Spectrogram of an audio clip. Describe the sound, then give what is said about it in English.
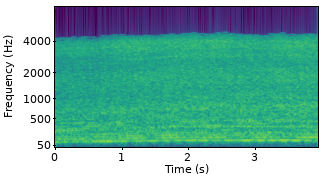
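A propeller plane's engine roars loudly and steadily in a dive, a dense droning rumble that fills the whole four seconds without letting up, with no voices over it. “Turn her over and let's head right back in the prop of that pursuit plane.”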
